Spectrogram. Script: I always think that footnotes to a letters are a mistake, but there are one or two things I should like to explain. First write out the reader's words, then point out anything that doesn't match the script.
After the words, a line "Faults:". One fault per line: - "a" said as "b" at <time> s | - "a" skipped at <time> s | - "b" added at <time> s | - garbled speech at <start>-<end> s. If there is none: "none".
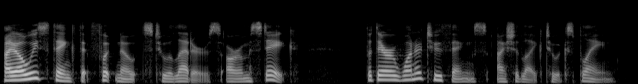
I always think that footnotes to a letters are a mistake, but there are one or two things I should like to explain.
Faults:
none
